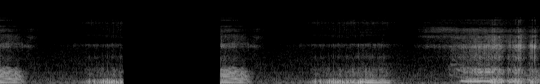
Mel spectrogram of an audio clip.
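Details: Ordinary sleep snoring recorded with the SnoreLab phone app: low, rough, rattling snores with a brief silent cut between them.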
